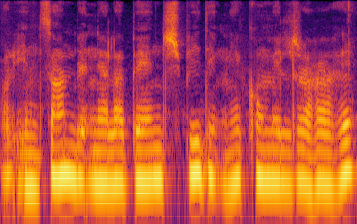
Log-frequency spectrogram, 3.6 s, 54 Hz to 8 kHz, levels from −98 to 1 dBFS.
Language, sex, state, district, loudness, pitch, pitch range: Hindi, male, Arunachal Pradesh, Longding, -15 LUFS, 145 Hz, 135-155 Hz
